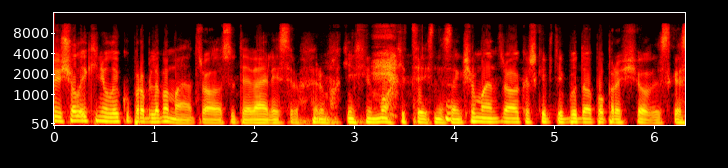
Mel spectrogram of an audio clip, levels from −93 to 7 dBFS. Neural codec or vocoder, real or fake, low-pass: none; real; 10.8 kHz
